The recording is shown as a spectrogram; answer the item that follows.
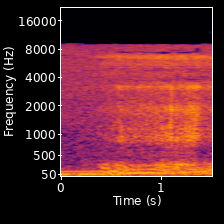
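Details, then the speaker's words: Adult man's snoring captured overnight by a snore-recording app; loud, rumbling, stop-and-start like a truck revving; girlfriend says he snores. "That one's pretty bad. So yeah, I snore a little bit. It sounds like you're moving snow or something, or a big truck, getting ready to rev up and go."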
